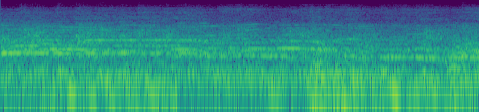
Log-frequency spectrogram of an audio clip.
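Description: A large arena crowd at a night-time martial arts show cheers and shouts continuously, a loud, dense roar with excited children's voices mixed in.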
